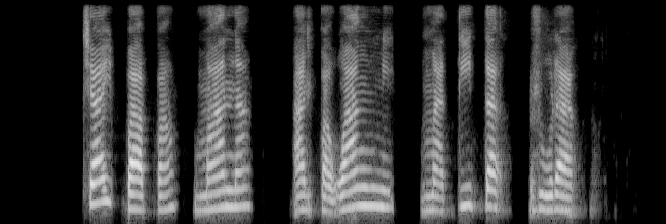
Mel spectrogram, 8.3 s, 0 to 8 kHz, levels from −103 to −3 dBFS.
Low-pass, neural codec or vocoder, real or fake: 7.2 kHz; codec, 44.1 kHz, 7.8 kbps, DAC; fake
